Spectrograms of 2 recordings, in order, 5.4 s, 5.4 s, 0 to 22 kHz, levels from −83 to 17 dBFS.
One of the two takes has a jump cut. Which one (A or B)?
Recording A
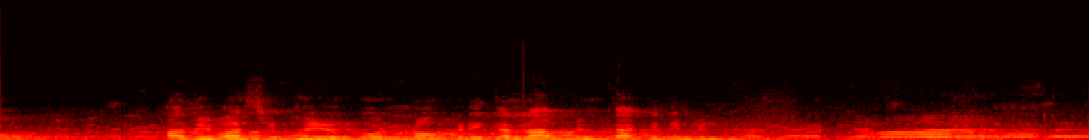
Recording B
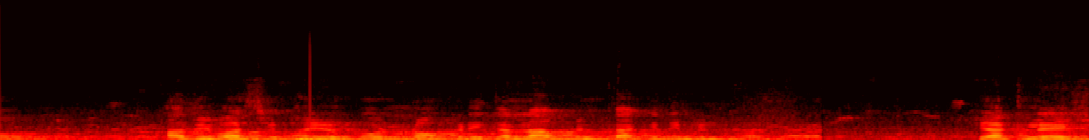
B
